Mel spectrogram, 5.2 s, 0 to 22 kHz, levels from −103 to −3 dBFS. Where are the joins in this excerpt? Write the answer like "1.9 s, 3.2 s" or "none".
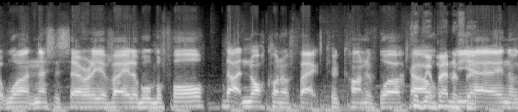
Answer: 2.1 s, 3.8 s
